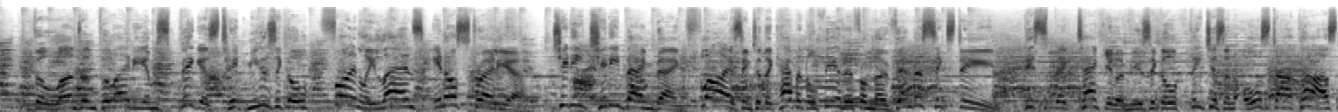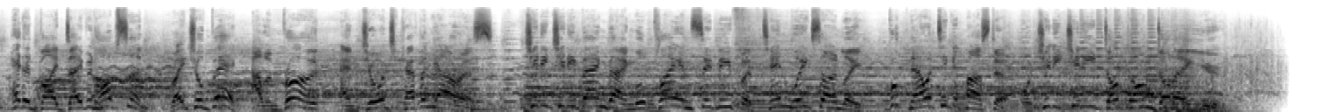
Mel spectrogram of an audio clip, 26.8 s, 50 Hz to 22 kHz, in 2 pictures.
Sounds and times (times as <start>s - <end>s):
Music: 0.0s - 26.3s
Speech: 0.3s - 25.6s.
